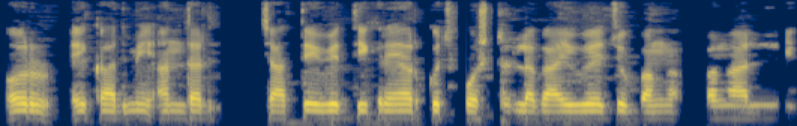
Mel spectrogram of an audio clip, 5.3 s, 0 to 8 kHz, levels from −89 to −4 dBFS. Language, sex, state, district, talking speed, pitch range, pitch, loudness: Hindi, male, Jharkhand, Sahebganj, 190 wpm, 125-130 Hz, 130 Hz, -17 LUFS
